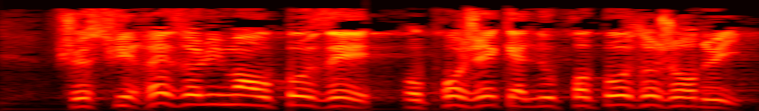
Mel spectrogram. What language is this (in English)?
French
